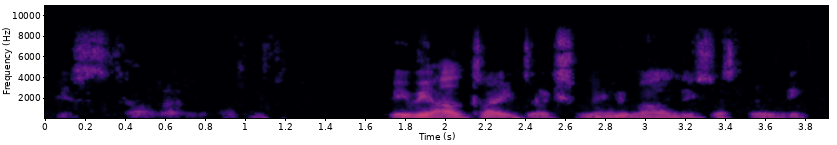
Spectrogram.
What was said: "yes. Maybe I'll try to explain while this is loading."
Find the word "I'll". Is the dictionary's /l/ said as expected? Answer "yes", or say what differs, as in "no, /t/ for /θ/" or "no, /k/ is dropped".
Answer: yes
